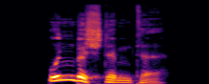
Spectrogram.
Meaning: inflection of unbestimmt: 1. strong/mixed nominative/accusative feminine singular 2. strong nominative/accusative plural 3. weak nominative all-gender singular
- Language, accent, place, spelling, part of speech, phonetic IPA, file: German, Germany, Berlin, unbestimmte, adjective, [ˈʊnbəʃtɪmtə], De-unbestimmte.ogg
